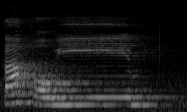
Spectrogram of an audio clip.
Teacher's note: ada taqwim, qaf sukun, itu juga dibaca memantul.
